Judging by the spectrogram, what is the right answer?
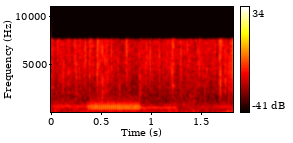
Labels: {"label": "biophony, croak", "recorder": "SoundTrap 500"}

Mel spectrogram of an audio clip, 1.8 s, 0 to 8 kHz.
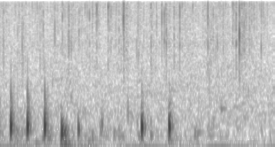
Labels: {"label": "biophony, pulse", "recorder": "SoundTrap 500"}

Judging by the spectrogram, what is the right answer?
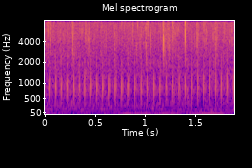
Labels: {"label": "biophony, rattle", "recorder": "SoundTrap 500"}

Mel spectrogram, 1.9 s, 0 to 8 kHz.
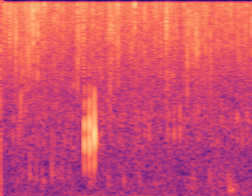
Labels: {"label": "biophony, damselfish", "recorder": "SoundTrap 500"}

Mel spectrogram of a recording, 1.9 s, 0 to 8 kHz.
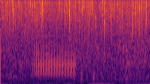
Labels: {"label": "biophony, croak", "recorder": "SoundTrap 500"}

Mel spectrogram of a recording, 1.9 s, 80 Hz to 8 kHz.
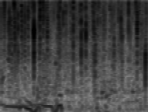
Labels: {"label": "biophony, cascading saw", "recorder": "SoundTrap 600 or HydroMoth"}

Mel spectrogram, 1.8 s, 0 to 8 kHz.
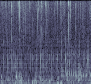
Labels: {"label": "biophony, rattle", "recorder": "SoundTrap 500"}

